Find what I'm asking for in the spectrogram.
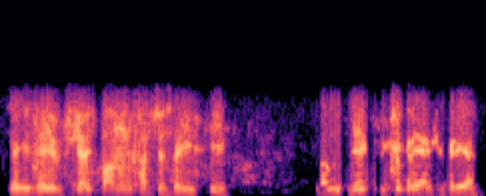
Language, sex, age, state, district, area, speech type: Kashmiri, male, 45-60, Jammu and Kashmir, Srinagar, urban, conversation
